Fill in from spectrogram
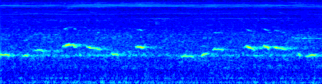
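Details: Pet songbird giving a loose series of clear whistled notes, some short upslurs and level tones, delivered in small clusters roughly once a second over a soft constant hum.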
